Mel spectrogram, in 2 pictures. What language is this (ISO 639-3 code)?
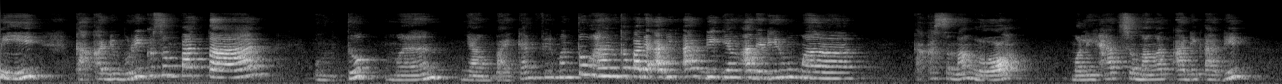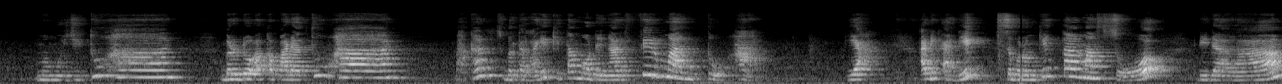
ind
